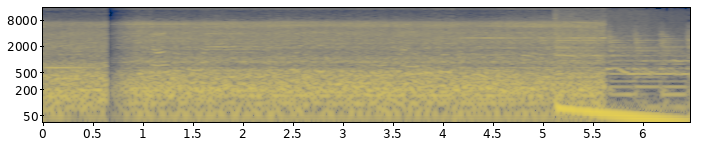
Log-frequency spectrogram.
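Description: Steady roar of jet aircraft noise with voices faint in the background, broken off for an instant by an edit about half a second in. About five seconds in, a deep bass note starts, and music with plucked guitar begins just before the end.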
